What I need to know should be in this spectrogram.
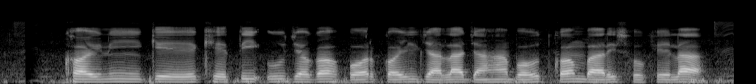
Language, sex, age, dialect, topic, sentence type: Bhojpuri, male, <18, Southern / Standard, agriculture, statement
